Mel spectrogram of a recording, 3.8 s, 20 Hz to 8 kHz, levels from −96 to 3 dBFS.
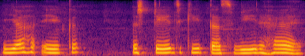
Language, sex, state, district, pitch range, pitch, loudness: Hindi, female, Jharkhand, Ranchi, 195-215 Hz, 205 Hz, -14 LUFS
